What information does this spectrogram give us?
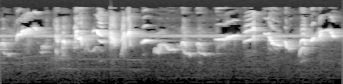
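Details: Fighting song of an Oriental magpie-robin in voice training: fluid rising and falling whistles and rapid chirp clusters, ending in drawn-out upslurred notes, with a steady high tone underneath.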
